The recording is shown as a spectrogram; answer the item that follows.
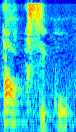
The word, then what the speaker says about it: tóxico: e tantos outros tóxico uma palavra que muita gente pronuncia de forma errônea é com x e soa como um KS tóxico maxilar o sório que nós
